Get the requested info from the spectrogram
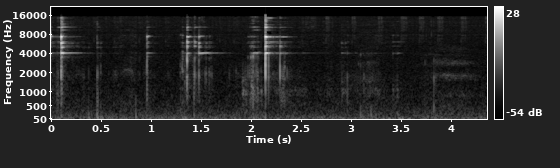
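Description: Metal parts of a brass check valve clinking against each other as they are handled and pulled apart: a handful of short metallic clinks, each ringing briefly, in the first two and a half seconds.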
